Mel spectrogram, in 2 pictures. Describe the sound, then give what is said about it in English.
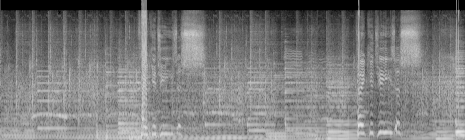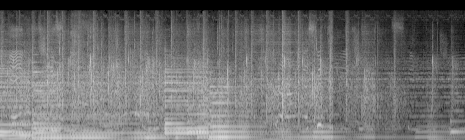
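An audience at a church service applauds the Lord steadily for several seconds, the clapping blending with sustained organ or keyboard music while a voice calls out over it. “Why don't you applaud the Lord right now for his goodness?”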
